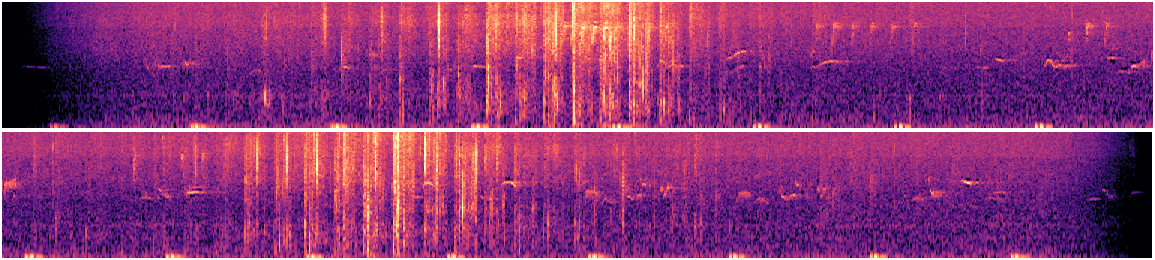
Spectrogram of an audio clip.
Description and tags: I jogged past the microphone twice myself on a forest path for this sound recording.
